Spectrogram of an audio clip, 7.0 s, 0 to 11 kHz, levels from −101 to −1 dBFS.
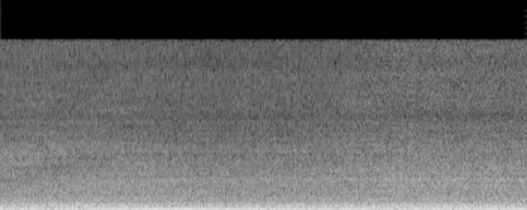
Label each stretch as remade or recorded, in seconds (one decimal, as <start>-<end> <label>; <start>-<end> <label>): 0.0-4.8 remade; 4.8-7.0 recorded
